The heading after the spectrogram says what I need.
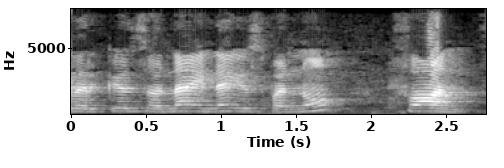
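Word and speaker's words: von: சொன்னால் என்ன யூஸ் பண்ணும், ஃபான். ஃபான் வி வந்து எஃப் ப்ரொனவுன்ஸ் பண்ணும். ஞாபகம் இருக்கா, ஆல்பபெட் படித்தோம் இல்லைங்களா. வி வந்து எஃப் ப்ரொனவுன்ஸ் பண்ணுறோம் இல்லைங்களா, அதே மாதிரி தான்.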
